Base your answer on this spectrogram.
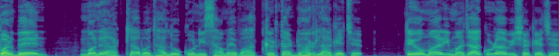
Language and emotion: Gujarati, fearful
